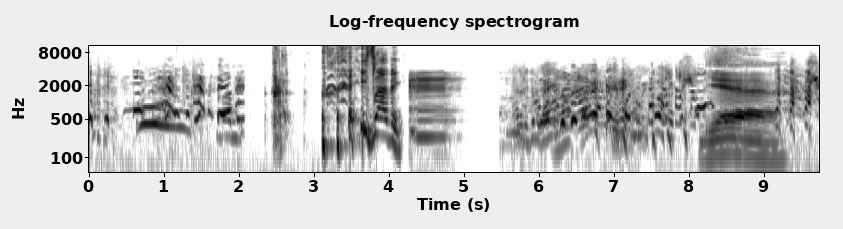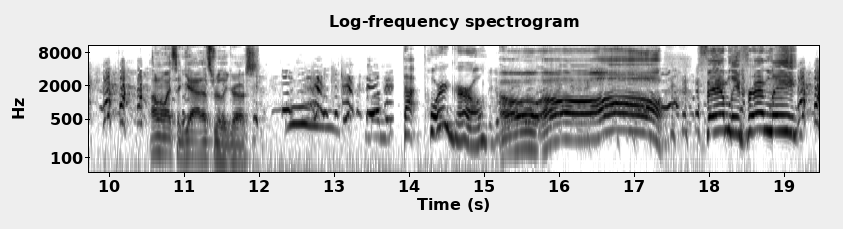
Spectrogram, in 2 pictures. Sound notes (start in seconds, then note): 0.0 man laughing; 4.2 buzzer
